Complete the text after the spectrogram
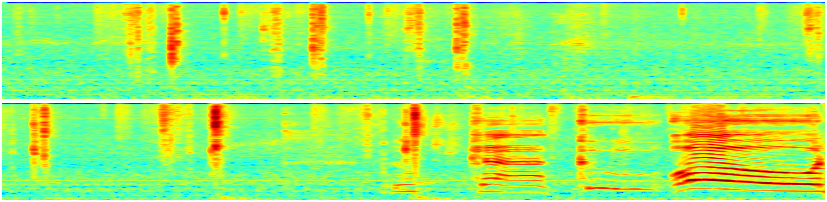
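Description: Trading cards slide and tap against each other.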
